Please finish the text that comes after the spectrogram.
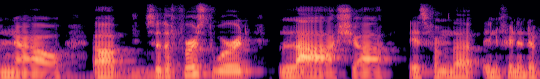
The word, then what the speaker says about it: lascia: What happens is you have SCI, which is pronounced she, and in Italian this is already a double consonant. So when you speak, you can say lascia, but you see how strong the sh is.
